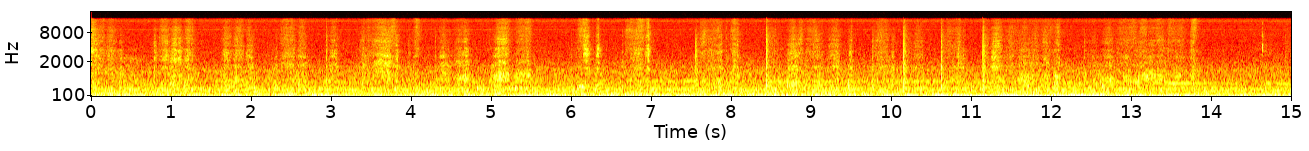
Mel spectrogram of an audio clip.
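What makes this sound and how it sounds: Fingertips and nails slowly scratch and rub the card cover of a softcover graphic novel, Beautiful Darkness, lying flat on a rug. The result is a quiet, continuous dry scratching and rubbing, with faint brighter scrapes over a steady low background rumble.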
